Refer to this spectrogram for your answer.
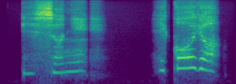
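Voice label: Vox Skill, Japanese; Lavril; kings raid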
